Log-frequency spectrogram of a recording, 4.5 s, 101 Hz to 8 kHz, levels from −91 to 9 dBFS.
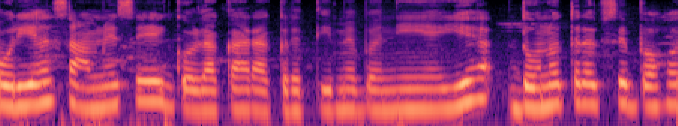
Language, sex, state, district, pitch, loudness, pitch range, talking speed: Hindi, female, Maharashtra, Mumbai Suburban, 200 Hz, -17 LUFS, 180-220 Hz, 200 wpm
